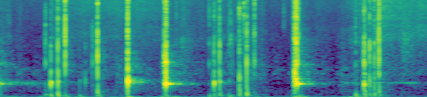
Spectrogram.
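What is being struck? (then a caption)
Plastic spread tub. A CremaNovi plastic spread tub lies on its side while fingers tap and scratch its lid and rim. Irregular, hollow plastic taps with a short, mid-pitched ring are mixed with brief bright scratches, all dry and close.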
